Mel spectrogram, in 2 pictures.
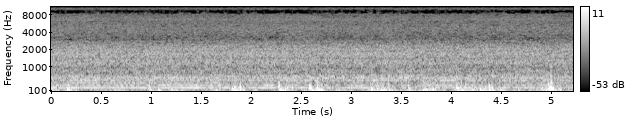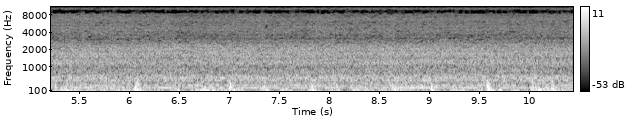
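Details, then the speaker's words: New Lasko box fan (2021-22 USA/Freedom edition) on high speed, slightly out of balance: uneven soft thumping and scraping over the steady hum; owner unsure whether the bearings need to break in or something, maybe glue, rubs behind the hub. "you can totally hear that rubbing sound i don't know if that's just bearings need to break in or if there's something uh rubbing in the backside of the hub"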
